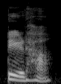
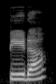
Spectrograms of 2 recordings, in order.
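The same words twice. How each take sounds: First: टेढ़ा with aspirated flap ढ़; टेढ़ा as ṭeṛha, pitch dropping. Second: टेढ़ा said as टेड़ा, rising; टेढ़ा without aspiration, end lifted. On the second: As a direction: drop the breath of ढ़ in टेढ़ा. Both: Shown as a demonstration. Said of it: "ड़ और ढ़ की अशुद्धियां".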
